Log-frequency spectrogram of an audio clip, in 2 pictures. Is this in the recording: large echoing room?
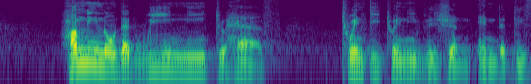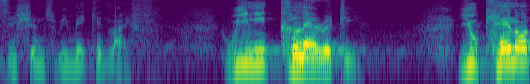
yes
